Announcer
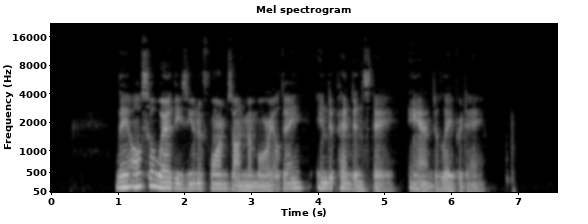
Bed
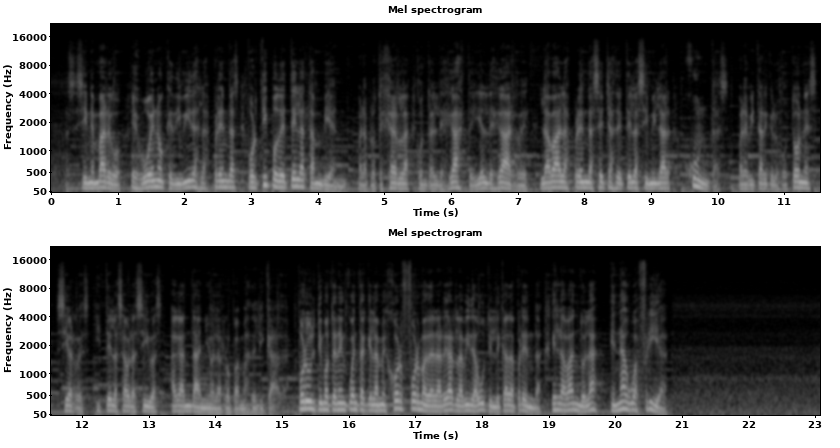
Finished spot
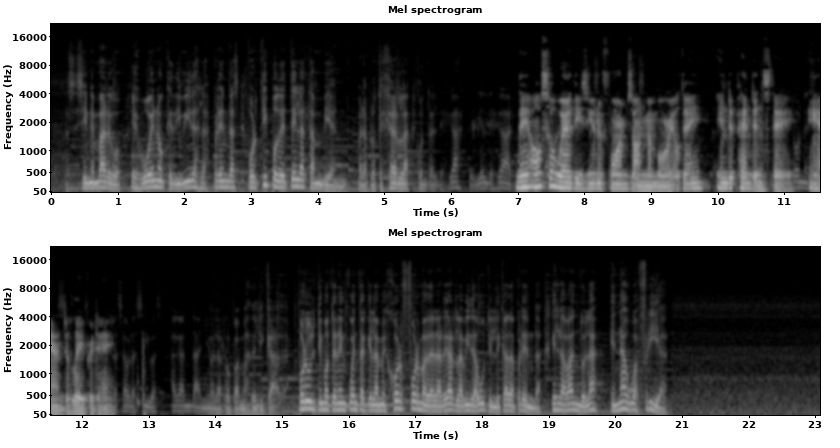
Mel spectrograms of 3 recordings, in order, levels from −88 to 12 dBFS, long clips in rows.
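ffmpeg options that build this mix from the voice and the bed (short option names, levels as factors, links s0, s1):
-filter_complex "[0:a]adelay=6000,volume=0.891[s0];[1:a]volume=7.94,afade=t=out:st=5.21:d=0.58:silence=0.11885,afade=t=in:st=13.78:d=0.87:silence=0.11885[s1];[s0][s1]amix=inputs=2:normalize=0"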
